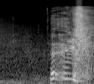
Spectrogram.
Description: sneeze tf2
